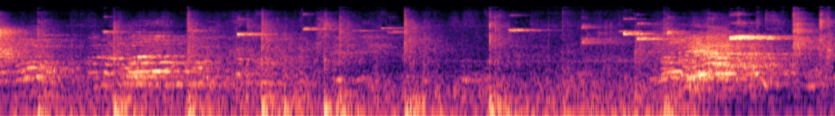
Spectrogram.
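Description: Basketball game sounds in a reverberant gym: a basketball bouncing on the hardwood court as it is dribbled, sneakers squeaking in short high chirps, and players and spectators calling out.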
